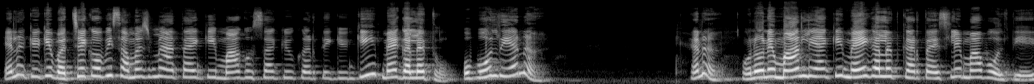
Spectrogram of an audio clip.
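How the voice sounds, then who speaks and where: Speaking to a live audience in a meditation centre hall, a high-voiced woman gives an interactive spiritual talk. She questions people directly in a coaxing, conversational way.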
